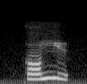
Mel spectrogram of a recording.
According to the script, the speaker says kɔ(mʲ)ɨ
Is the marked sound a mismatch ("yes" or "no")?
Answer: no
